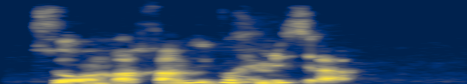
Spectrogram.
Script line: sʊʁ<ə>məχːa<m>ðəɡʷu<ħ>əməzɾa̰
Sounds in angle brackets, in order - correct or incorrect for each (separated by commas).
correct, correct, correct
